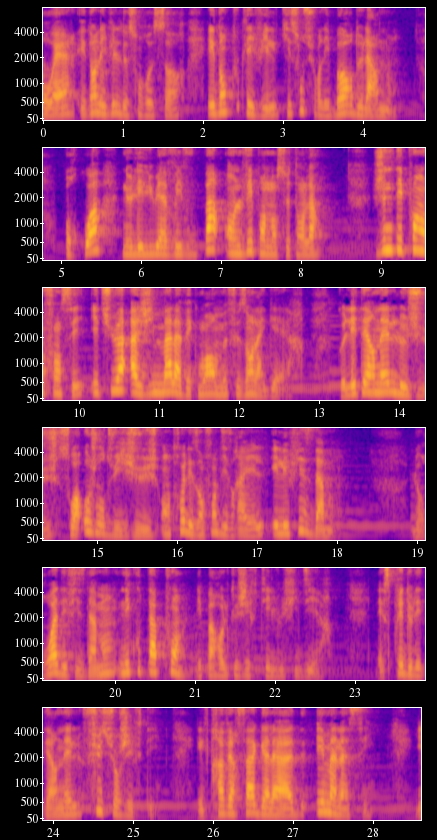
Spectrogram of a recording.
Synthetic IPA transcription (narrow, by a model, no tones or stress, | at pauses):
ʁoɛʁed̪ɑ̃levild̪əsɔ̃ʁəsɔʁed̪ɑ̃t̪ut̪levilkʲisɔ̃syʁlebɔʁd̪əlaʁnɔ̰̃ | puʁkwanəlelɥiavevupaɑ̃lvepɑ̃d̪ɑ̃sət̪ɑ̃la | ʒənət̪ɛpwɛ̃ɑ̃fɑ̃seet̪yaʔaʒimalavɛkmwaɑ̃məfəzɑ̃laɡʲɛ̰ʁkəlet̪ɛʁnɛlːəʒyʒswaʔoʒuʁd̪ɥiʒyʒɑ̃t̪χəlezɑ̃fɑ̃d̪izʁaɛlelefis̬d̪amɔ̰̃ | ləʁwad̪efisd̪amɔ̃nekut̪apwɛ̃lepaʁɔlkəʒift̪ʰelɥifid̪ḭːʁ | lʔɛspχid̪əlet̪ɛʁnɛlfysyʁʒɛft̪ḛ | ilt̪χavɛʁsaɡalaːd̪emanasḛ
